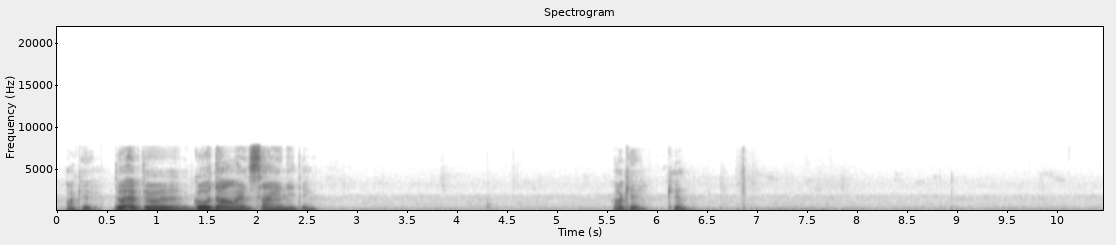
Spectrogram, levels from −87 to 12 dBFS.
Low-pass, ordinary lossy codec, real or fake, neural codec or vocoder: none; none; real; none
